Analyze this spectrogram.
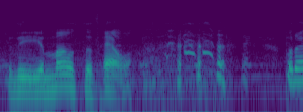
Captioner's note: laughs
